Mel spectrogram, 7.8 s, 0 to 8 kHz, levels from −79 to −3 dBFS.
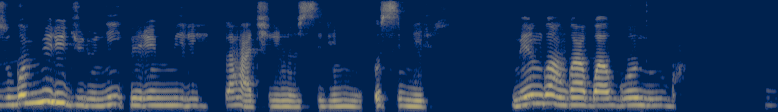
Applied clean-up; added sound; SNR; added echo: none; none; none; none.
